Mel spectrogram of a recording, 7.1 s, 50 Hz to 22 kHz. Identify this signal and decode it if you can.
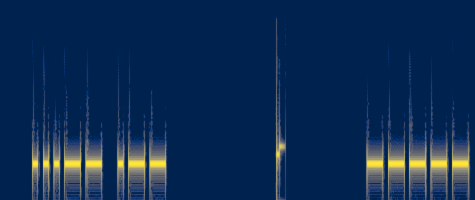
Morse code, heard as a keyed tone, about 15 wpm, 700 Hz. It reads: 3 W 0
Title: Single-Letter Single-Number 15wpm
